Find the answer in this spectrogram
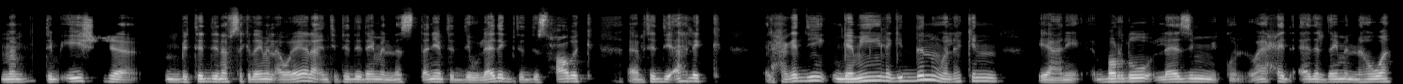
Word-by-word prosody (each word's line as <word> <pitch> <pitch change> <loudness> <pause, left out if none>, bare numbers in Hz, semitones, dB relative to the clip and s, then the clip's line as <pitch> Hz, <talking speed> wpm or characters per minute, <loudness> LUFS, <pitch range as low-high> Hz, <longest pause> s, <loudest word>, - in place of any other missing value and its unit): ما 120 +1 +1
بتبقيش 145 +3 0 0.2
يا 115 -5 0 0.3
بتدّي 125 +3 0
نفسِك 130 -2 +1
دايمًا 120 +1 +2
الأولوية، 120 +7 +2
لأ 145 -6 0
أنتِ 115 +1 -7
بتدّي 120 +1 -2
دايمًا 120 0 0
الناس 110 +1 +2
التانية، 130 +3 0
بتدّي 110 -4 -4
ولادِك، 125 +8 +2
بتدّي 115 -3 -6
صحابِك، 135 +5 +1 0.3
آآ، 115 - -2
بتدّي 125 +3 -1
أهلِك، 145 0 -2 0.4
الحاجات 140 +4 -1
دي 175 +3 0
جميلة 150 +8 +4
جدًا، 170 +6 +2
ولكن 145 +4 -3 0.4
يعني 105 -1 -2
برضه 140 +4 +3
لازم 125 +3 +2
يكون - - -11
الواحد 125 +1 -4
قادر 120 +1 0
دايمًا 125 +2 0
إن 115 -2 -1
هو 125 +3 +1
130 Hz, 145 wpm, -20 LUFS, 120-145 Hz, 0.4 s, جميلة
